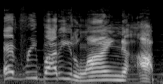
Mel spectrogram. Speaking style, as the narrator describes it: he shouted

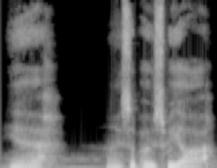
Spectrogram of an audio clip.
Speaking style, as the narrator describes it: I sigh

